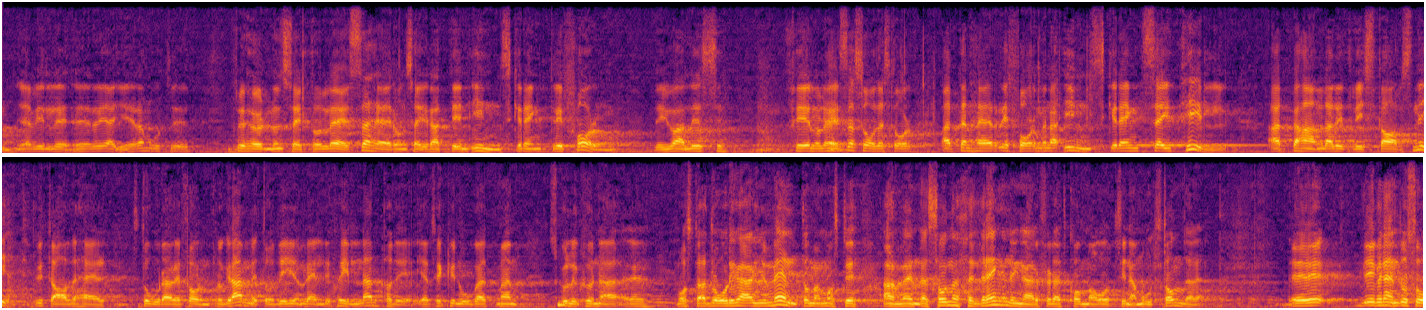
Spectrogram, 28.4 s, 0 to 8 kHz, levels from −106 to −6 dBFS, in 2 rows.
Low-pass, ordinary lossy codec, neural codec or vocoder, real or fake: none; none; codec, 16 kHz, 4 kbps, FreqCodec, larger model; fake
